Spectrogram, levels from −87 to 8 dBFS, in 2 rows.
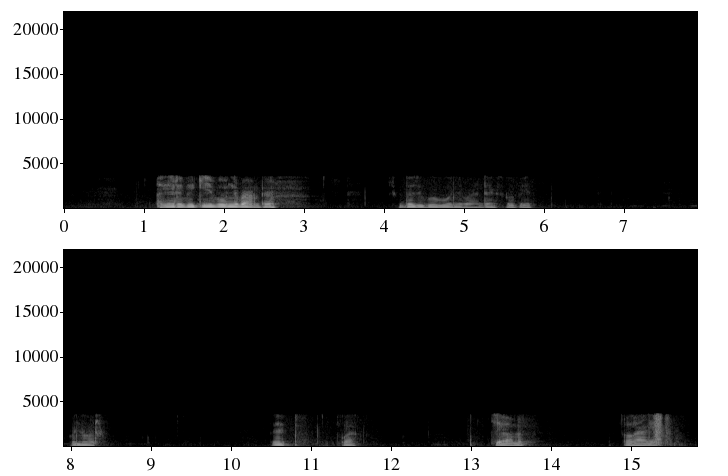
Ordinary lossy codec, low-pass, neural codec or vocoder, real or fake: none; 3.6 kHz; none; real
